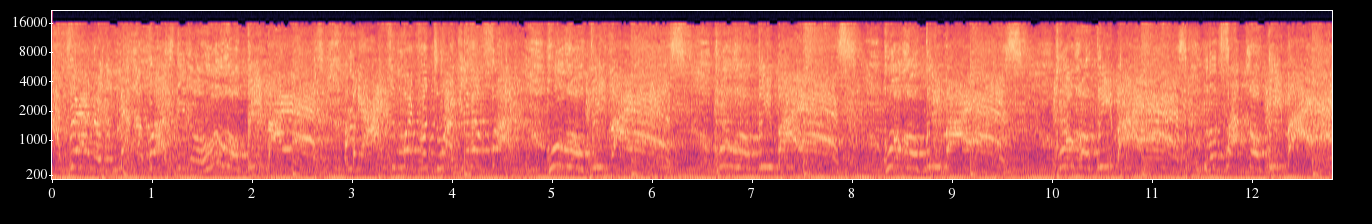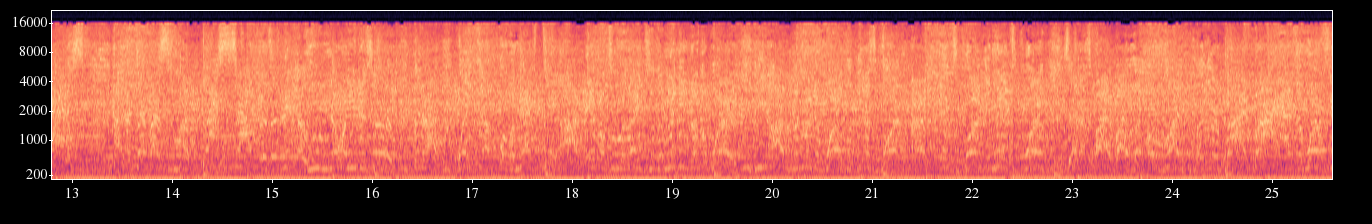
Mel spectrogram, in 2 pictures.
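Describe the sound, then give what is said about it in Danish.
Loud, dense hardcore punk with a shouted vocal over distorted guitars and pounding drums, a constant wall of noise that stays intense throughout. “Det er noget af det mest højt råbende, udskældende hardcore punk, jeg har hørt i lang tid.”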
